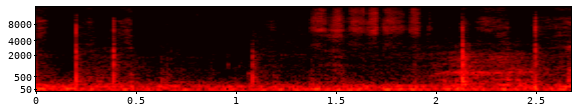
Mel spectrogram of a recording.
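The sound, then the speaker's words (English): Writing on a board during a game theory lecture, faint, scratchy marker or chalk strokes in a quick series of short taps and scrapes, with no talk. “I surely can write that at a better angle. Let's try that again.”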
